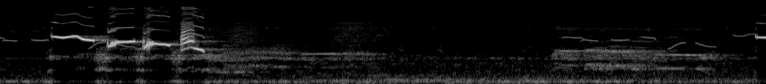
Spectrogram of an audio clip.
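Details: Oriental magpie-robin song used as a lure to get silent magpie-robins singing: a loud burst of clear whistles, a high wavering note, then sharp downward-slurred chips, followed by softer distant whistles and a low background hum.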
